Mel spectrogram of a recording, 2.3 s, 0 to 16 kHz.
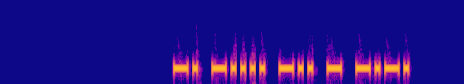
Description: Morse code, heard as a keyed tone, about 48 wpm, 700 Hz. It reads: N6DTC
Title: USA Call Signs - 5 Characters - 2x Character Spacing - 50wpm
